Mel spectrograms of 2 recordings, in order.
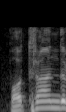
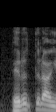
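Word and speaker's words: Bertrand: 또 한 가지가 있습니다 버트란드 라고 나오는데 이거 영어식 발음이 줘 버트란드 그는 아직도 미시 경제학 교과서 보게 되면 베르 뜨랑 이라고 쓴 책도 많이 있습니다 i 지금 이 사람도 프랑스 사람이에요 프랑스 사람이기 때문에 베르 뜨락 이라고 합니다 그런데 영어식으로 해서 뭐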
